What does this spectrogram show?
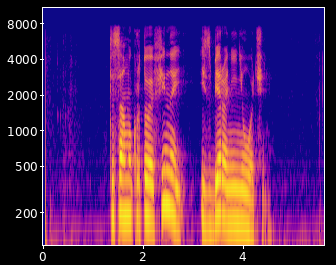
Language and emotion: Russian, neutral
